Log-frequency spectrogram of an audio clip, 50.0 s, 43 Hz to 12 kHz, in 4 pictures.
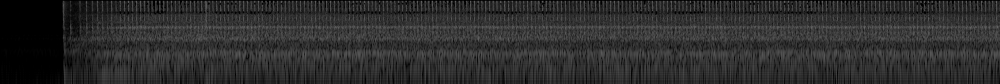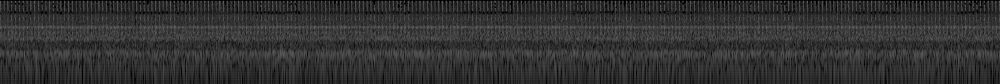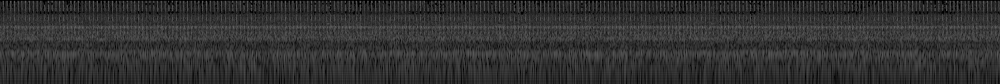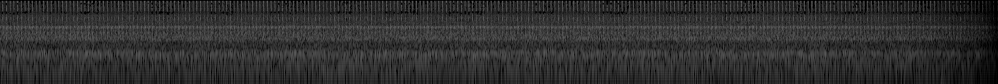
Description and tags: Super 8 mm start projector 50sec
Sound recording of a real super8 mm projector starting, turning it on and letting it run for 50 seconds
8mm, cinema, film, projecting, reel, rhythm, s8, silent-film, vintage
